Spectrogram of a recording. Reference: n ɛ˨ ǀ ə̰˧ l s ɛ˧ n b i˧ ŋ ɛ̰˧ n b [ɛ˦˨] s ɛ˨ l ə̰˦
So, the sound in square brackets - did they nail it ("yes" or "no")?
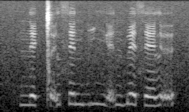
yes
